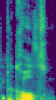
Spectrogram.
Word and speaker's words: Picoult: She's currently reading a book by Jodi Picoult, which I think is how you pronounce her last name. Picoult.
